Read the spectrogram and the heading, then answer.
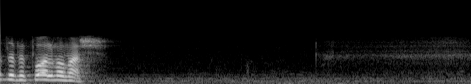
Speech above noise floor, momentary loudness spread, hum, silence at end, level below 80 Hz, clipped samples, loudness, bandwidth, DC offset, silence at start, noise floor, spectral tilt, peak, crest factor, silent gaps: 33 dB; 17 LU; none; 3.7 s; -54 dBFS; under 0.1%; -16 LUFS; 4 kHz; under 0.1%; 0 s; -48 dBFS; -10.5 dB/octave; -2 dBFS; 20 dB; none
